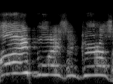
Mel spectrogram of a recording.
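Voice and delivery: very high-pitched, squeezed-out voice. A speaker mocks drunk costume performers greeting kids, straining Mickey Mouse voice. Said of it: "this is killing my voice".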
